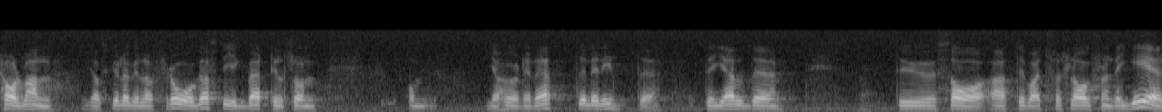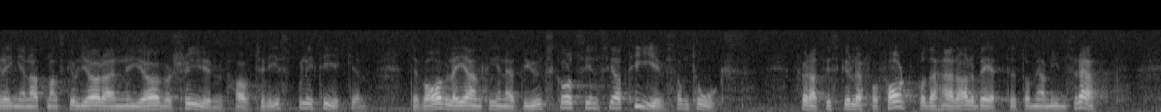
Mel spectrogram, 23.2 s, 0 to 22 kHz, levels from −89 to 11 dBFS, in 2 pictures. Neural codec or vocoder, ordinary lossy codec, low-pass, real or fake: none; none; 7.2 kHz; real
